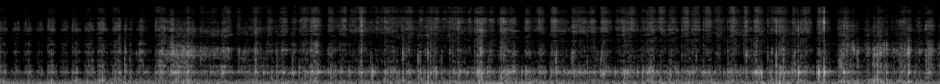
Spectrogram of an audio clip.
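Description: An empty ribbed paper coffee cup is held upside down while fingertips scratch across its ribbed wall. The result is a continuous dry, raspy scratching full of quick little ticks, with a steady midrange tone near 570 Hz and a low rumble underneath.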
